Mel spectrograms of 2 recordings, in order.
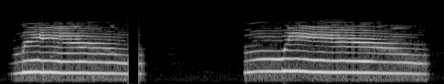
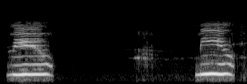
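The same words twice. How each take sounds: First: Long, very high drawn-out meows; cat meow. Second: Short, high, loud mews; kitten meow. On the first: Teacher showing what a cat says, long high meowing. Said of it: "A cat says". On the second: Teacher showing what a kitten says, short high mewing. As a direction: mew briefly like a kitten. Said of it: "A kitten says". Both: Shown as a demonstration.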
